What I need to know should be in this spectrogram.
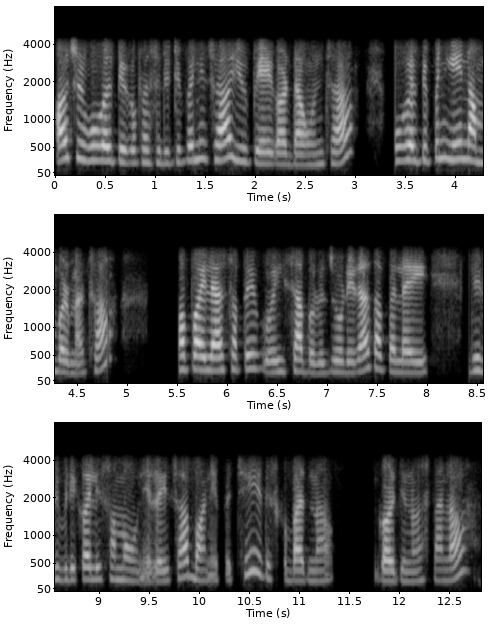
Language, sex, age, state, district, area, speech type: Nepali, female, 18-30, West Bengal, Jalpaiguri, urban, conversation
